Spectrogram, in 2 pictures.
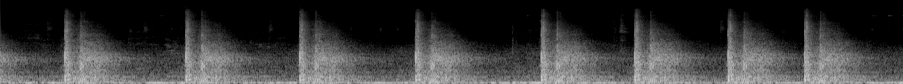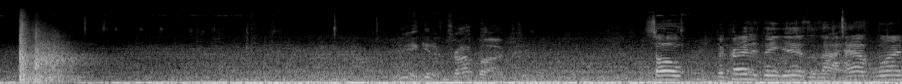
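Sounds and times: gunshots with echo: 0:00.0 - 0:10.0
steady low rumble: 0:00.0 - 0:18.0.

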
